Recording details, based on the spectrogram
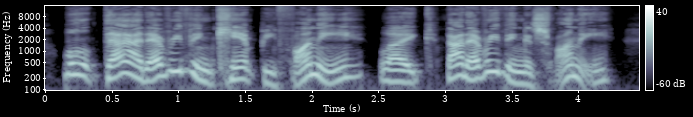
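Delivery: put-on patient, calm, reasonable grown-up tone. Retelling what a five-year-old son said, imitating him as a reasonable adult. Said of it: "like a total reasonable adult".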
